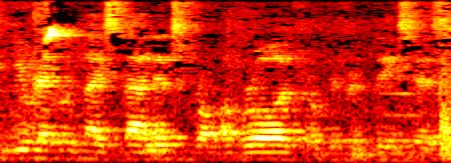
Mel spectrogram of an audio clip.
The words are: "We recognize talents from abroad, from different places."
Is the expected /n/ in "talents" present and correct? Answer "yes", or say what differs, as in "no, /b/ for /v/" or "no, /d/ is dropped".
no, /n/ is dropped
